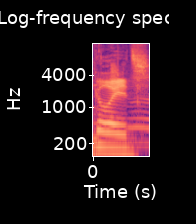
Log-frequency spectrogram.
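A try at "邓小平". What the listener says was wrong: Everyone pronounces it dang. It's pronounced dung. Deng Xiaoping,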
